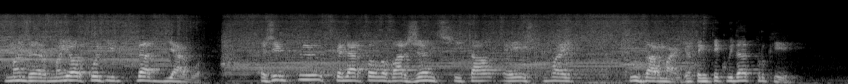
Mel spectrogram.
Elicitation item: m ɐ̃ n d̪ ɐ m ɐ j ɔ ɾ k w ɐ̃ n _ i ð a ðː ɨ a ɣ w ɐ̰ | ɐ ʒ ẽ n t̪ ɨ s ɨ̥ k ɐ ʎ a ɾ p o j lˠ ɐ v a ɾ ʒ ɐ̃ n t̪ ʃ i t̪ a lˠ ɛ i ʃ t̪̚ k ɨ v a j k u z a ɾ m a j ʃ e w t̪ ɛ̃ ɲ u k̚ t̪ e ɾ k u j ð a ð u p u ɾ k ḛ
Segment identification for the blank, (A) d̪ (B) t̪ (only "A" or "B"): B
